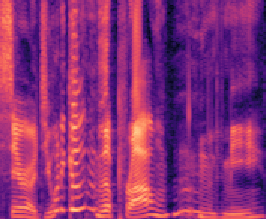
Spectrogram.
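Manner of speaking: high, very loud, breaking, cracking voice. Imitating a guy whose voice keeps cracking: imitating a cracking voice. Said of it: "his voice keeps cracking".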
